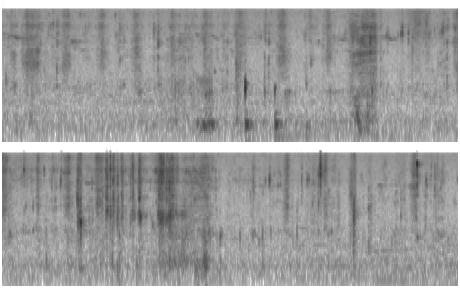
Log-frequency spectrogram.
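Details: Raw-fed dogs from a pack chewing their food in a small room: steady moist chewing with clustered crunching bites, loudest around the middle and again near the end, with occasional clicks of teeth.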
